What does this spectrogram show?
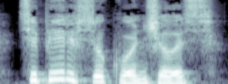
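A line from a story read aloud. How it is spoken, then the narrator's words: Sad. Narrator (Russian): промолвил Джулиан печально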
